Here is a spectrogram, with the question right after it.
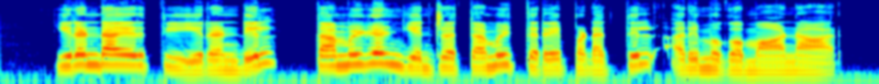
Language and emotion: Tamil, neutral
